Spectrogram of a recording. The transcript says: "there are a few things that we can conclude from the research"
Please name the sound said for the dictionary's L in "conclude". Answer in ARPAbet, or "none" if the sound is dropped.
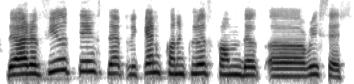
L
